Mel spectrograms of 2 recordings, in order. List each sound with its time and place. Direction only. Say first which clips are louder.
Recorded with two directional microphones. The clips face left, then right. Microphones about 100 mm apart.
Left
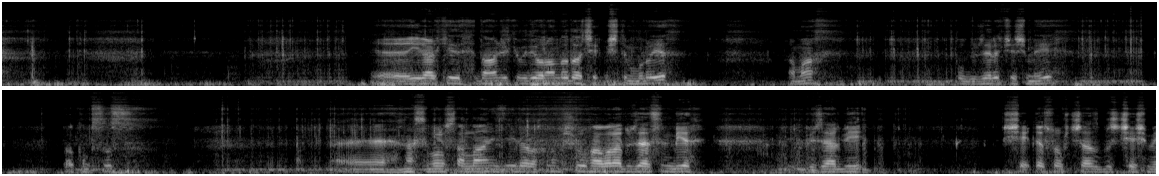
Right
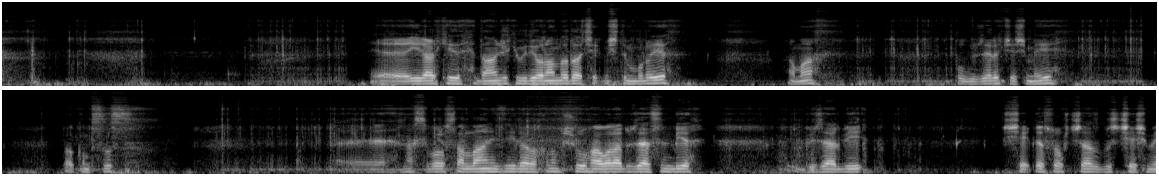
0.0 s a sound: right 2 dB; 30° right (ahead or behind)
3.7 s speech: right 8 dB; 65° right (ahead or behind)
7.9 s speech: right 9 dB; 55° right (ahead or behind)
9.6 s speech: right 8 dB; 60° right (ahead or behind)
12.1 s speech: right 8 dB; 60° right (ahead or behind)
14.5 s a sound: left 2 dB; centre (ahead or behind)
15.9 s speech: right 9 dB; 40° right (ahead or behind); by 17.4 s 60° right (ahead or behind)
17.4 s speech: right 7 dB; 35° right (ahead or behind)
19.5 s speech: right 7 dB; 50° right (ahead or behind)
19.8 s speech: right 8 dB; 35° right (ahead or behind)
21.7 s speech: right 8 dB; 40° right (ahead or behind)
